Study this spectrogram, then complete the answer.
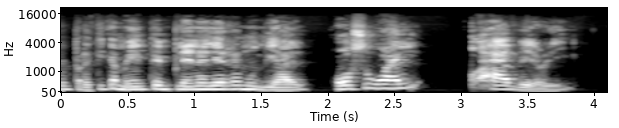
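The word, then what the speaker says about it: Oswald Avery: en plena Guerra Mundial oswal avery o oswal avery sería la pronunciación correcta demostró que la molécula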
